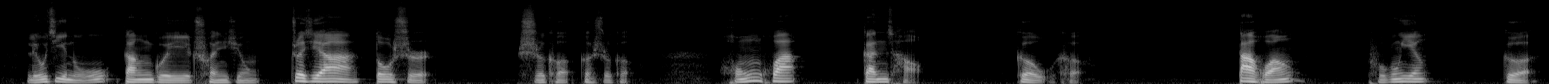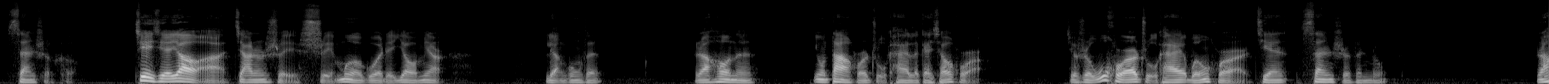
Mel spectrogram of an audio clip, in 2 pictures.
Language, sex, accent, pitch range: Chinese, male, native, 75-115 Hz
